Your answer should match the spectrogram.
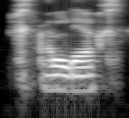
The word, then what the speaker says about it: râleur: gruñón, râleur, Gruñón. Gruñón. Ah, ya. râleur peut-être. Râleur, les Schtroumpfs râleurs. El pitufo renegón. râleur.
